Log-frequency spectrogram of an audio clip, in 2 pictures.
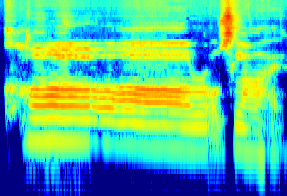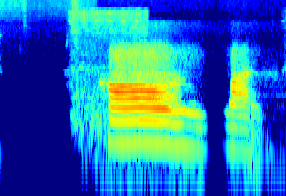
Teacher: Leave the R off completely and elongate that first vowel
